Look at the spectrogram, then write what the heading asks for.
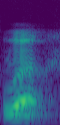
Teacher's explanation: वह व बोलने में ऊपर के होठ की आवश्यकता ही नहीं है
